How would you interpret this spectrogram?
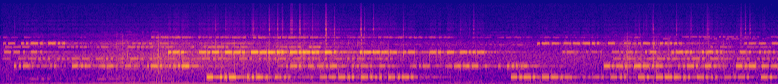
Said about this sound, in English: And it sounds freaking fantastic. Especially when you start adding things. Like, listen to what happens once we start adding reverb.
